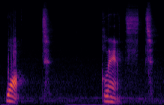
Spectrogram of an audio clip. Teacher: In walked and glanced, the ed makes a t sound.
